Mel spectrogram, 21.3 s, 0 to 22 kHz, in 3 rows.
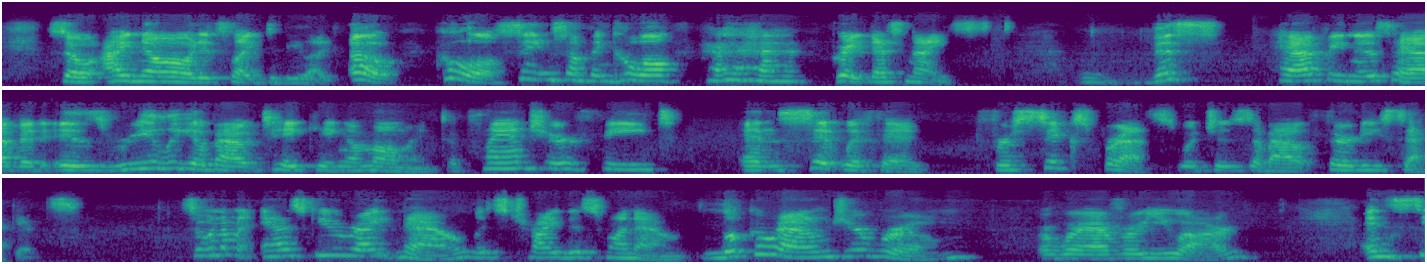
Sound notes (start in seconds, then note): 4.3 chuckles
